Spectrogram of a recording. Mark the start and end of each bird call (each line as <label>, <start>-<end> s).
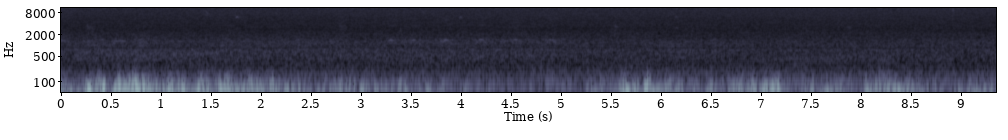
Downy Woodpecker (Dryobates pubescens), 1.7-1.9 s
American Crow (Corvus brachyrhynchos), 3.2-5.1 s
Downy Woodpecker (Dryobates pubescens), 3.9-4.1 s
Downy Woodpecker (Dryobates pubescens), 6.1-6.3 s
